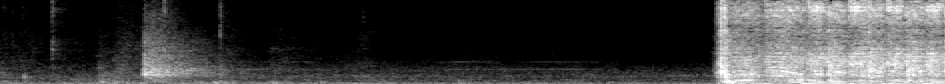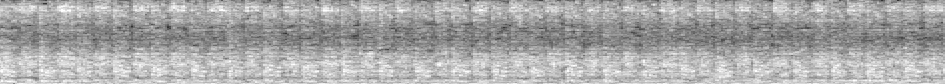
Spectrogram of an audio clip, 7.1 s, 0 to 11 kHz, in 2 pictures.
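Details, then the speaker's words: Subaru WRX with swapped-in JDM long block, running E85, first crank after fitting oil and coolant: after a quiet pause, a steady whirring cranking drone that never catches or revs; cranks but won't fire. "so it's not starting here what what's going on there"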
